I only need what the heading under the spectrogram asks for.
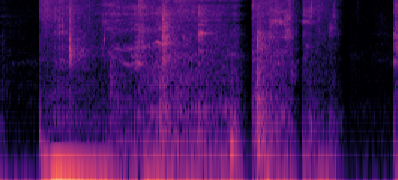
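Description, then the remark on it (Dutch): A studio door is pushed open, starting with a low thump and followed by rattling, scraping handling noises, then a brief quiet and a few more soft knocks. “Kun je misschien even de deur van de studio voor mij openen?”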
